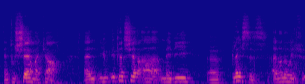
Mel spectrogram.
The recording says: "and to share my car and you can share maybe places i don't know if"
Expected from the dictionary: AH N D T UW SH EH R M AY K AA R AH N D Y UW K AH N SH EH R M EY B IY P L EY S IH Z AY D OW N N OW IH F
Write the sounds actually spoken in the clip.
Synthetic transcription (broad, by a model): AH N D T UW SH EH R M AY K AA R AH N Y Y UW K AH N SH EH R M EY B IY P L EY S IH Z AY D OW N N OW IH F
